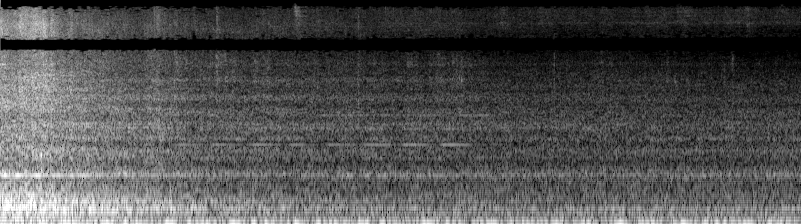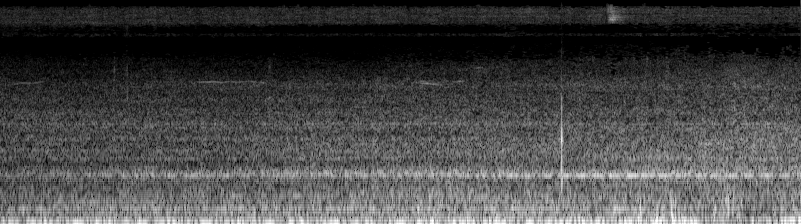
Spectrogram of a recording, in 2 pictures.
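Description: A BNSF freight train's trailing diesel locomotives passing close, loudest at the start, then the train's sound fading as it pulls away. What is left is a steady low rumble with a faint steady tone.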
